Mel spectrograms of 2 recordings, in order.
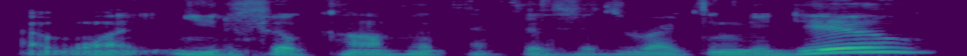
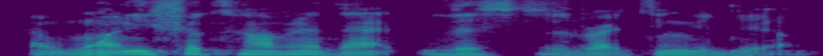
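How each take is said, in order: First: The pitch rises at the end. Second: The pitch stays flat through to the end. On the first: It sounds unsure and creates doubt. The speaker calls it wrong. "Question goes up at the end" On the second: It is a confident statement. The speaker calls it right. "The statement is monotone. This is me saying a statement"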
